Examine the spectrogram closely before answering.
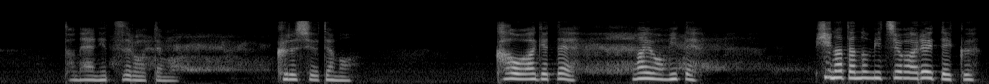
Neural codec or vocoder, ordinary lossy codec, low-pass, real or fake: codec, 16 kHz, 0.8 kbps, ZipCodec; none; none; fake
